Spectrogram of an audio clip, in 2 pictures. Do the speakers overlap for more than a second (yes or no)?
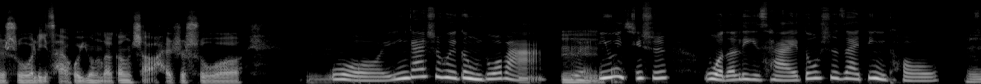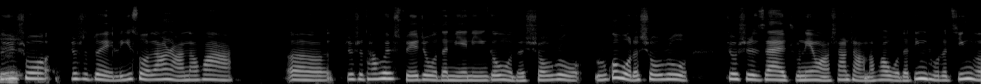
no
